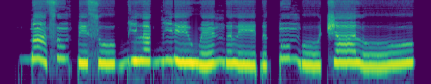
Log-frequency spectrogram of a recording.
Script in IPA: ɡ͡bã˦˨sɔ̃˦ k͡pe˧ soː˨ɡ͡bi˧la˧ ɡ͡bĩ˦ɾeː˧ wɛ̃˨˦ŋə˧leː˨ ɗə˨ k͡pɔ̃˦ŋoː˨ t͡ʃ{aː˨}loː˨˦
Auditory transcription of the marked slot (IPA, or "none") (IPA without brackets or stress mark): aː˦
